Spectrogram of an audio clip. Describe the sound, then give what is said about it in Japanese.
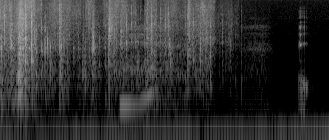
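Paper crinkling as a love letter found in a shoe locker is opened. A short burst of rustling and crumpling fades out after about a second and a half. “俺に来た手紙だろ、勝手に開けるな。”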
